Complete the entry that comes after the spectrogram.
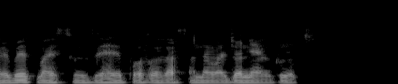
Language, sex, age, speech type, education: Nigerian Pidgin, male, 15-29, spontaneous, tertiary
